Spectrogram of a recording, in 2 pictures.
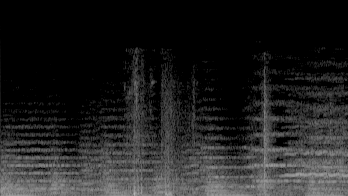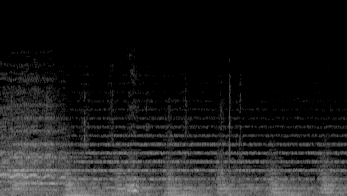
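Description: A horse whinnies and snorts in the video game Dragon Quest XI S over a bed of game music, with a sharp attack, a wavering mid-clip neigh and softer follow-up sounds.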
